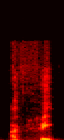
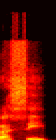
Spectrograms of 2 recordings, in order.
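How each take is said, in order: First: The s is lisped like th. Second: The s is a plain hissing sound. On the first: "They speak with a lisp" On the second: "not así"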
